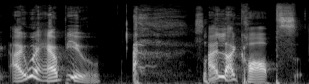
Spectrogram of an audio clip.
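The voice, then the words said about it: Mimics a strange put-on foreign accent. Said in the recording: “what accent is that?... this Costa Rican by way of Asia, also slightly effeminate maitre d'”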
